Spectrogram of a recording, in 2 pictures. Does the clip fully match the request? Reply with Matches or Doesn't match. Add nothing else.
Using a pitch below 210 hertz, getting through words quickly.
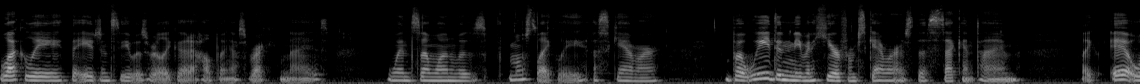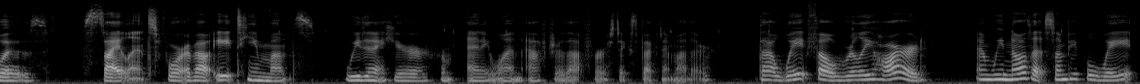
Doesn't match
